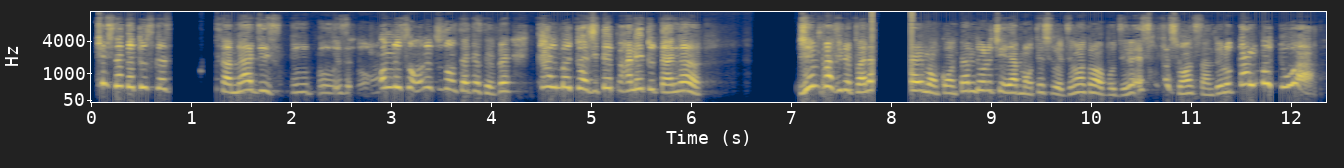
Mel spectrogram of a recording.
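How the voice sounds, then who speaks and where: Scolding on lo-fi call. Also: female voice, high-pitched, expressive, brisk, warm tone. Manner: insistent, repeatedly soothing and scolding. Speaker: friend calling in on a live stream. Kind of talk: pleading phone call into a live stream. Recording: dull lo-fi phone audio.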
